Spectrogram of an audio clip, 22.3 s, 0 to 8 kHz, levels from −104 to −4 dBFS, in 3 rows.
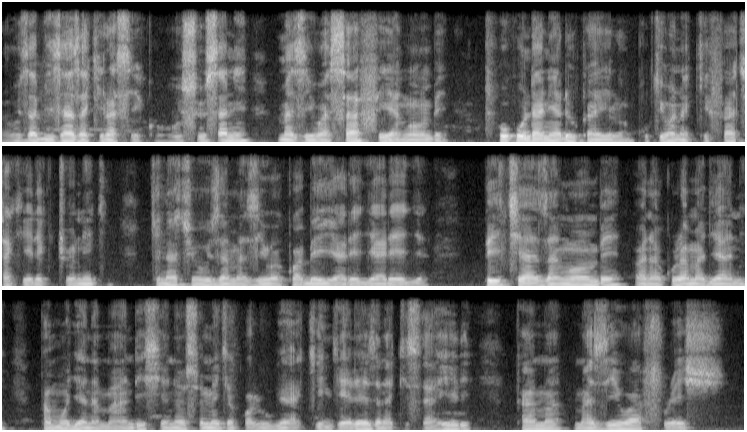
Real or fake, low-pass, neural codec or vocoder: real; 7.2 kHz; none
